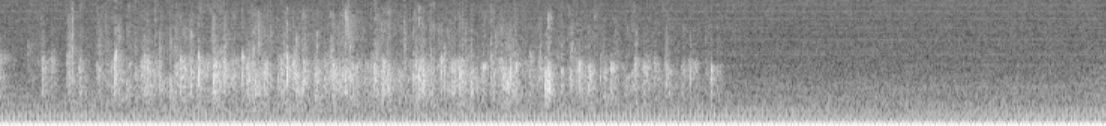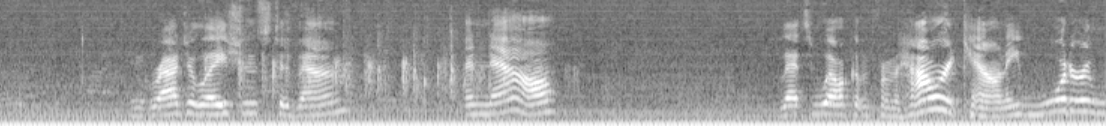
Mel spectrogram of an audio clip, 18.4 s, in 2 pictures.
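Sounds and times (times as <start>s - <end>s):
round of applause: 0.0s - 6.1s, 11.2s - 13.6s
speech: 10.6s - 12.3s, 13.1s - 14.0s, 15.7s - 18.4s.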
